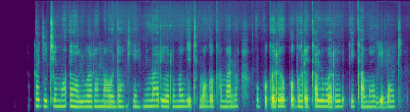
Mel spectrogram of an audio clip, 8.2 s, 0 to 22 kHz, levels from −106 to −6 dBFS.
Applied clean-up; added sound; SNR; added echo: neural mask model DeepFilterNet 3.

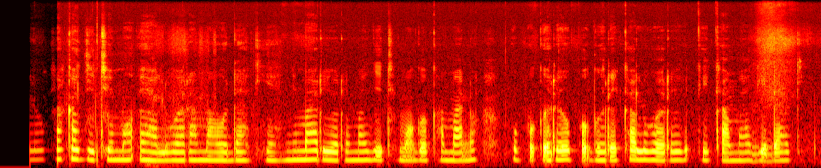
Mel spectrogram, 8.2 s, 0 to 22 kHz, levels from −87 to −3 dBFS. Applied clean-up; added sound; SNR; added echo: none; none; none; none.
